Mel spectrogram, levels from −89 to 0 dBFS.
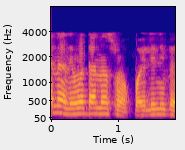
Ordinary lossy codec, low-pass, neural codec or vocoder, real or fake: AAC, 16 kbps; 7.2 kHz; none; real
